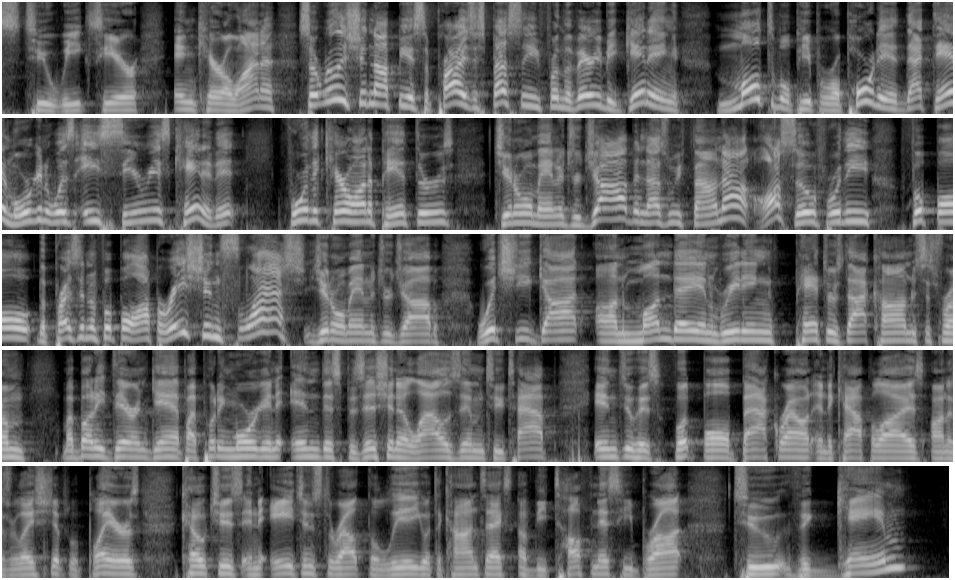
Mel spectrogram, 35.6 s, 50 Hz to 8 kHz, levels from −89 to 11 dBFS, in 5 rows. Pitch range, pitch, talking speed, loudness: 135-195 Hz, 155 Hz, 180 wpm, -20 LUFS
